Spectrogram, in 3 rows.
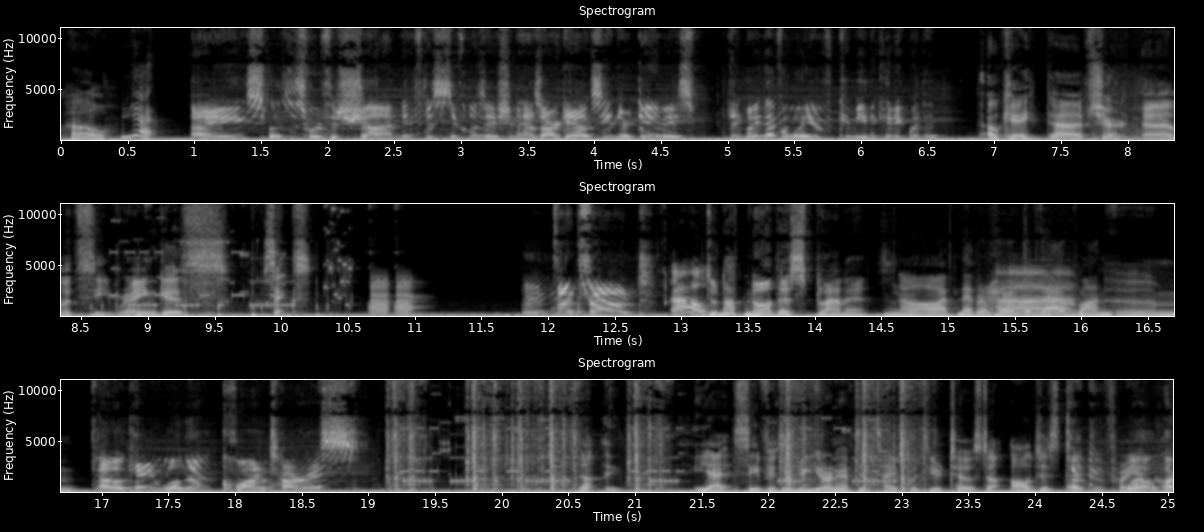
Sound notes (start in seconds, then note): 8.6 typing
